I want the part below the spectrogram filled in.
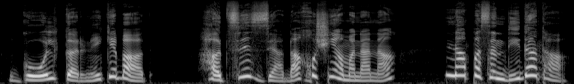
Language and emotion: Urdu, disgusted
